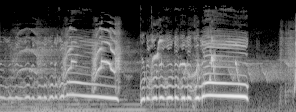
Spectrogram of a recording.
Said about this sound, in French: Un magnifique oiseau lyre, aussi appelé ménure superbe. Refait ? Il possède la faculté d'imiter le chant des autres oiseaux ou divers sons entendus. C'est bien celui-ci. Y compris la voix humaine ou le bruit d'une tronçonneuse.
